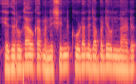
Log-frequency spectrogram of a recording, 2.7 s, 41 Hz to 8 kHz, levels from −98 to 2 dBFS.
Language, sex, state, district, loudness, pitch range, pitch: Telugu, male, Telangana, Hyderabad, -14 LUFS, 115-125 Hz, 120 Hz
